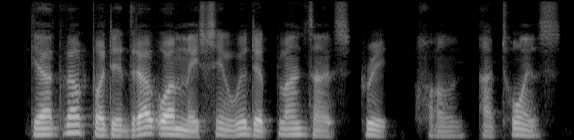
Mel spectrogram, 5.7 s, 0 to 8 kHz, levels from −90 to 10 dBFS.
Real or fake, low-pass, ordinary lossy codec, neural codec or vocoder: fake; none; none; codec, 16 kHz, 0.5 kbps, FunCodec, trained on LibriTTS, 25 frames a second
